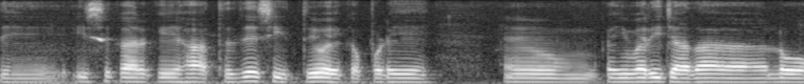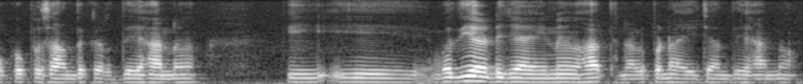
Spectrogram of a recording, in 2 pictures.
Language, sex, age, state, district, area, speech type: Punjabi, female, 45-60, Punjab, Jalandhar, urban, spontaneous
